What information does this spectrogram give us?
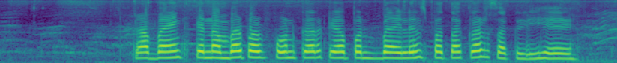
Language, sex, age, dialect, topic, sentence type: Magahi, female, 18-24, Central/Standard, banking, question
